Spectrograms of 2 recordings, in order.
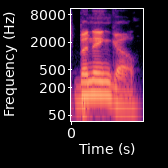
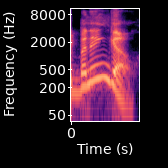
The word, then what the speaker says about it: Benigno: WAY, VENGIN is and you both are telling me that it's Beningo. Even though his name is spelled Benigno with a G before the N. That's how it's spelled. But apparently you say Beningo.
